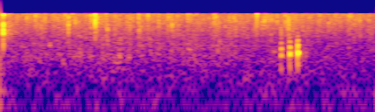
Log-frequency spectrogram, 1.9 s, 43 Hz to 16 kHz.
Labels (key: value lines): label: biophony, damselfish
recorder: SoundTrap 500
